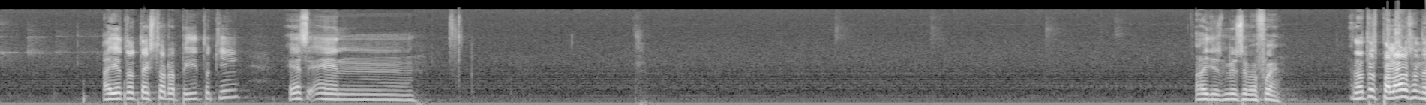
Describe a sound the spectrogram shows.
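A man speaks with feeling into a microphone, with long pauses between phrases.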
